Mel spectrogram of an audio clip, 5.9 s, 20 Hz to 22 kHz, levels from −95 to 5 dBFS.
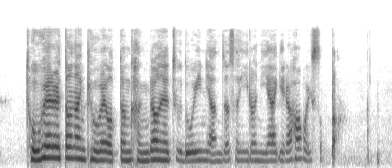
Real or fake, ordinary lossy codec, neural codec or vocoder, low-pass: fake; Opus, 32 kbps; codec, 24 kHz, 3 kbps, HILCodec; 10.8 kHz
